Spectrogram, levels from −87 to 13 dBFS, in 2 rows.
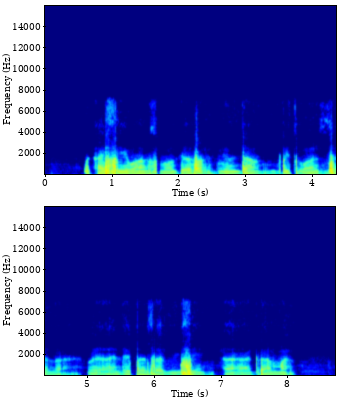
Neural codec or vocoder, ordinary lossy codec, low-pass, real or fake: codec, 16 kHz, 8 kbps, FreqCodec, smaller model; AAC, 96 kbps; 7.2 kHz; fake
